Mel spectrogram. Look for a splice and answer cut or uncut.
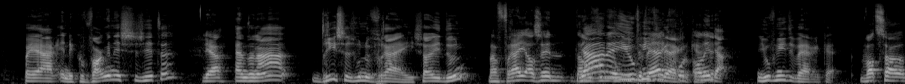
cut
